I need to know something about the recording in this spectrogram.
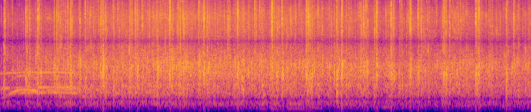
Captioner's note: audience cheers and applauds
